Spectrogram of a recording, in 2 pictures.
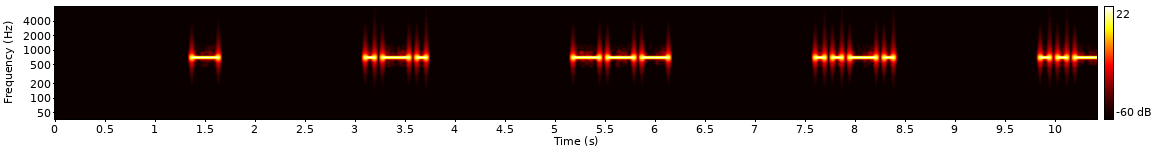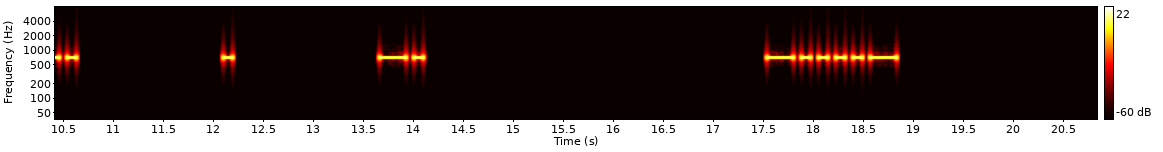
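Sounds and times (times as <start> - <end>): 
morse code CW: 1.4 - 1.7, 5.2 - 6.2, 7.7 - 8.5, 9.9 - 10.7, 13.7 - 14.1, 17.6 - 18.9.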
